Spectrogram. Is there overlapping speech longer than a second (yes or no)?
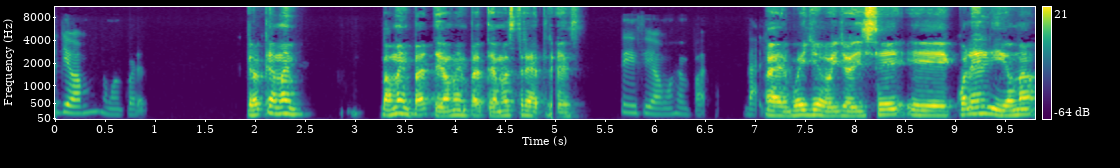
no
